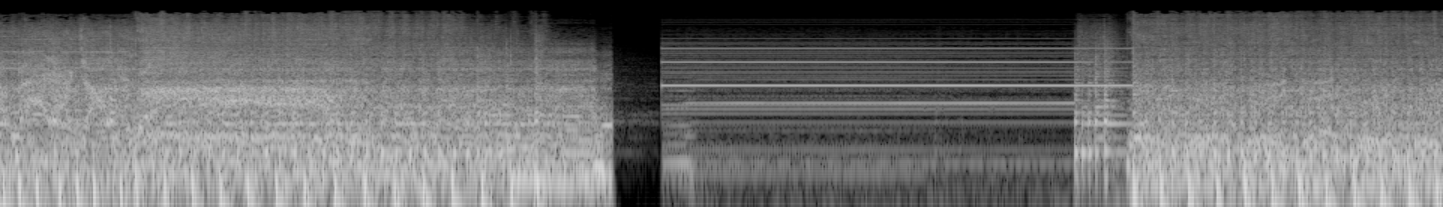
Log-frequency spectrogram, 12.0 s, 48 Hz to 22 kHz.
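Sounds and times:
fast distorted band music: 0.0s - 5.8s, 9.0s - 12.0s
high-pitched electronic tone: 5.0s - 11.1s.

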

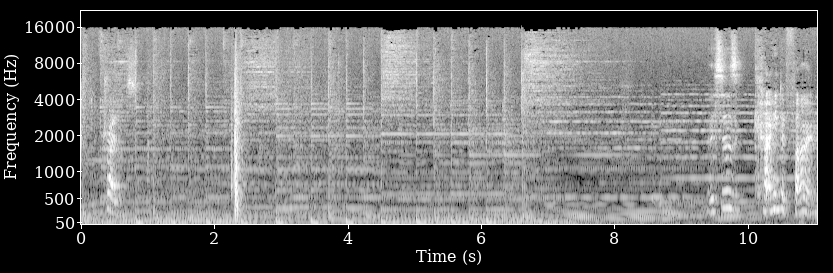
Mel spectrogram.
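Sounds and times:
soft background music: 0.0s - 11.0s
sharp thump: 2.2s - 2.6s.

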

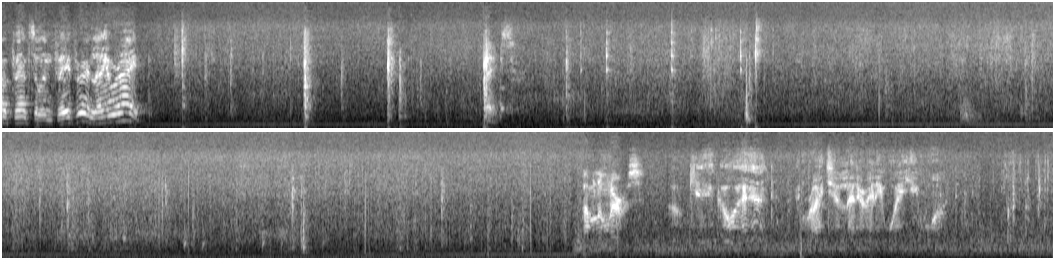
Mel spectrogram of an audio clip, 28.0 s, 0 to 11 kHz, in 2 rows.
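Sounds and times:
film soundtrack hiss and hum: 0.0s - 28.0s.

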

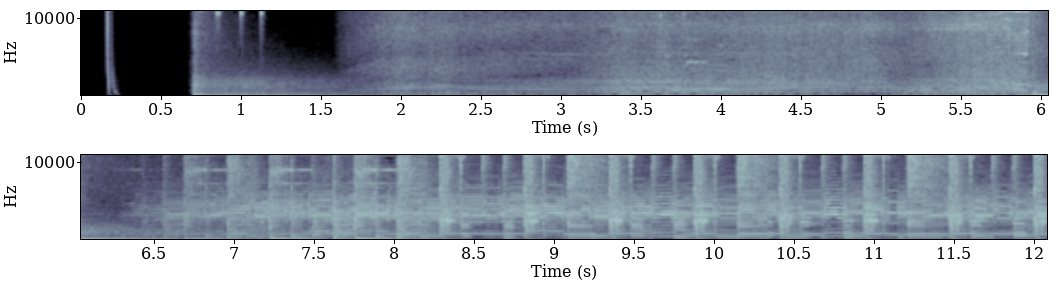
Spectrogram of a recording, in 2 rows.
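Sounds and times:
drone propellers humming: 1.6s - 9.8s.

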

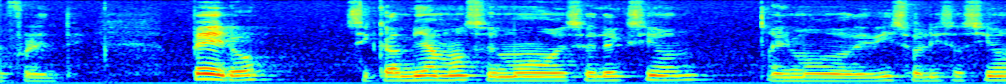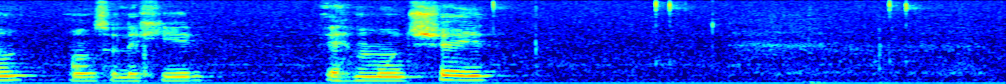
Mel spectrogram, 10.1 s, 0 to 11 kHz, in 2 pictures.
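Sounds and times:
low steady hum: 0.0s - 10.0s
computer mouse clicks: 7.5s - 8.7s, 9.4s - 9.7s.

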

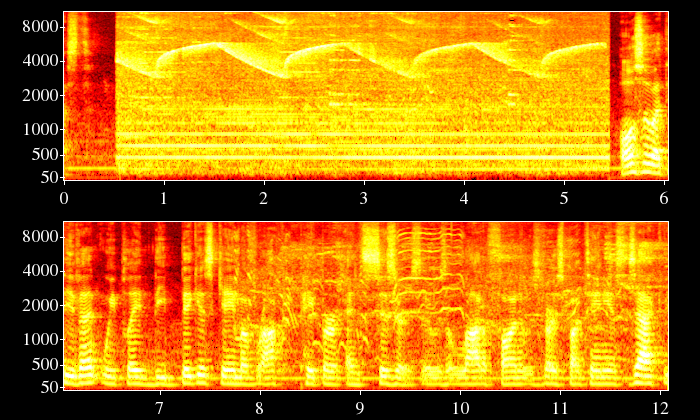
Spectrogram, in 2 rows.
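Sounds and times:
electronic siren sweeping up and down: 0.5s - 5.5s.

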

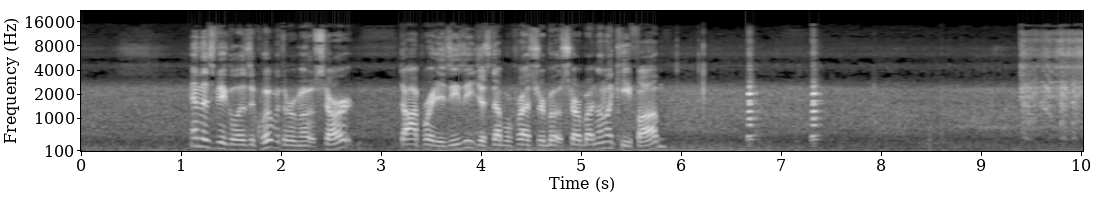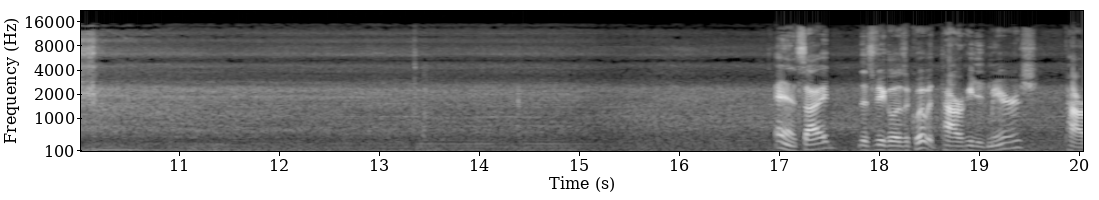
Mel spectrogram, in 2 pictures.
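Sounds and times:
car horn chirp: 6.6s - 7.5s
car engine cranking and idling: 9.3s - 20.0s.

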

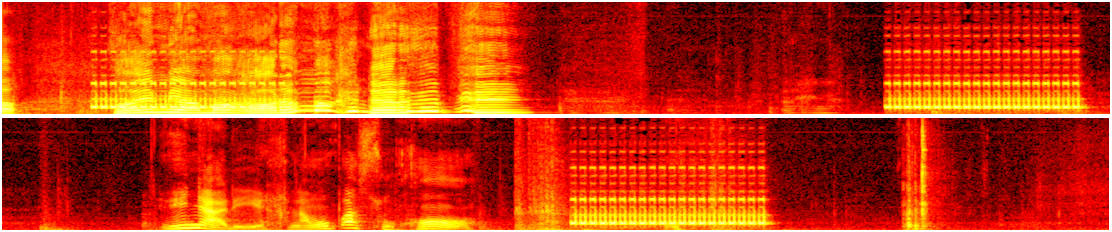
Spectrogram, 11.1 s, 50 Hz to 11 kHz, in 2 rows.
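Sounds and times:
telephone ringing: 0.4s - 1.5s, 4.4s - 5.5s, 8.4s - 9.5s.

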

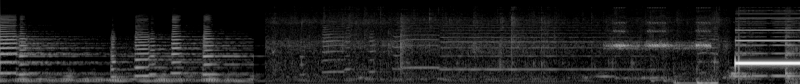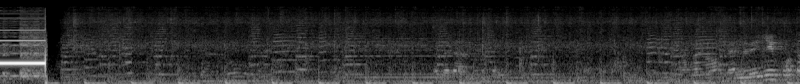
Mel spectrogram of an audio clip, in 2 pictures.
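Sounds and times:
high-pitched electronic bleep: 7.4s - 8.5s
background music with low beat: 8.6s - 16.0s.

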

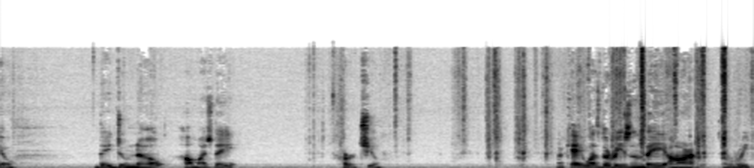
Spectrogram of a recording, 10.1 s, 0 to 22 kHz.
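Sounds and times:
cards being shuffled: 4.0s - 10.0s.

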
